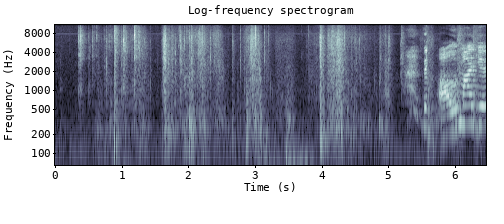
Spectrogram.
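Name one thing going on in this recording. Wrapping paper rustles and crinkles as it is folded.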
